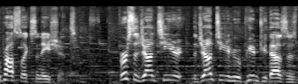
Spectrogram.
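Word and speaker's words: Titor: Also, you guys said it, I think it's pronounced John Teeter, which I knew was like, it was either Titter or Teeter. So Teeter. Makes sense.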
